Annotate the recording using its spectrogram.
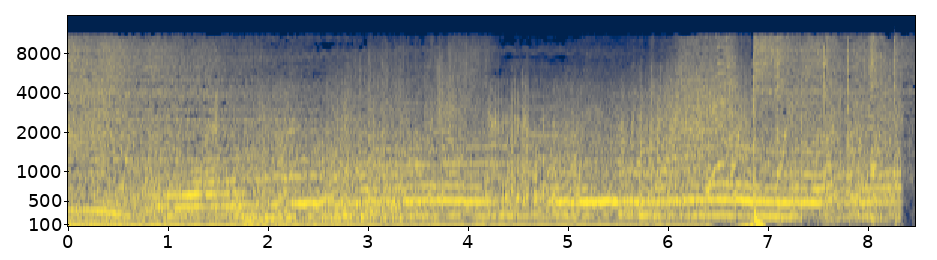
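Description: Race car engines at speed on the circuit, their pitch wavering as cars go past, with background music underneath.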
